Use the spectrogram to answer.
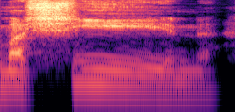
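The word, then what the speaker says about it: Machín: Uh, is pronounced Machine, which is so apparently I I know a guy who lives out in the the Norfolk area.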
